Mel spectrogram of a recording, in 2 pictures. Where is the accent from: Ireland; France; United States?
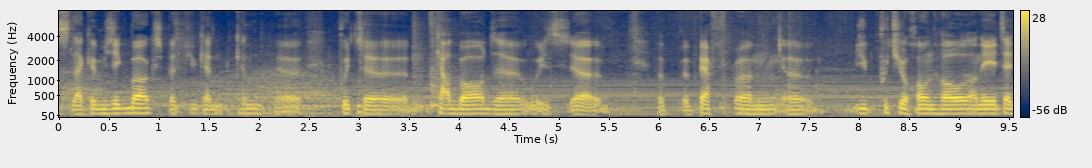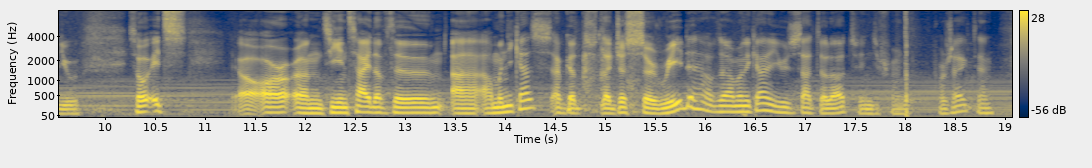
France; now in Spain; I'm from France too, but I'm living in Spain.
